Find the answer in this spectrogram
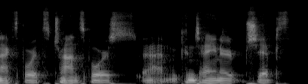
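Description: A man speaks with an Irish accent in a very deep, low pitch. The recording is very clean, with a silent background. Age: 30s. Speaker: PR agency owner and influencer. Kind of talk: casual interview chat. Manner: animated.

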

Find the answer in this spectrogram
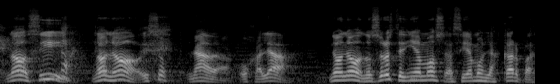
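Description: Animated in tone, a man speaks at a high pitch with lively intonation. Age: 50s. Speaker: theatre producer and costume designer. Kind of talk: interview.

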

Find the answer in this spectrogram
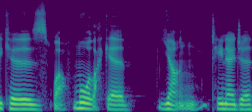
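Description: The speaker has a New Zealand accent and talks at a moderate pace. The recording is very clean, with a silent background. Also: woman. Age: 20s. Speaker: university student. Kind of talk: casual interview.

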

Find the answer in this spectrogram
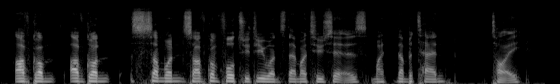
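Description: A man at medium pitch and a fairly quick pace, an ordinary speaking voice with fairly even intonation, in a dry, close sound with no echo. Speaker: football podcast host. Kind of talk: casual chat. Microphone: crackling, broken mic.

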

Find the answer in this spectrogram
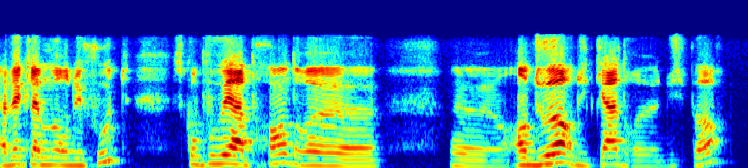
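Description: Ordinary pitch variation marks a man's unremarkable speaking voice, pitched fairly high. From Lens area, northern France. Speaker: football fan channel creator. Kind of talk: casual chat.

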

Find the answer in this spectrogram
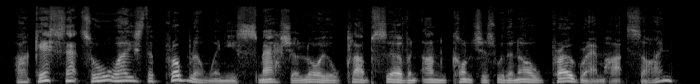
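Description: A man puts on a character voice, fairly low in pitch with a slightly husky edge and big pitch swings. He goes at a fairly slow pace on a very clean recording with a silent background.

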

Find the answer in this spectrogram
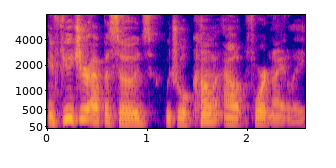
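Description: A man speaks with a New Jersey accent at a moderate pace. The recording is very clean, with a silent background. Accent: American, New Jersey. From US Northeast, New Jersey. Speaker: historian and podcast host. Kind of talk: scripted narration.

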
